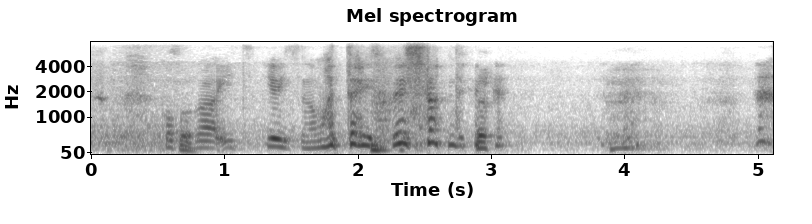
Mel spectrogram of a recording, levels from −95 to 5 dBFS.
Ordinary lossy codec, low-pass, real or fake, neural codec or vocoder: Opus, 32 kbps; 7.2 kHz; real; none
